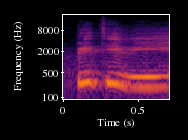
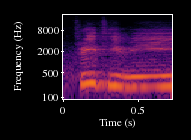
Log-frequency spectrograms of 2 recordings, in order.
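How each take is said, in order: No difference in how they are said.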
